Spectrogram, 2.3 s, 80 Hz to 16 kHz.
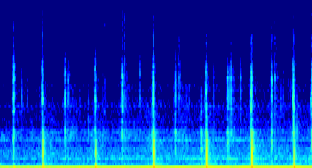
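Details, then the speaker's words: Worn driver's-side inner tie rod on a W211 Mercedes E320, rocked by hand: sharp little clunks three or four a second over a steady hum, play felt by hand, unlike the new rod which cannot be moved by hand. "So the driver's side is even worse because you can feel the movement."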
